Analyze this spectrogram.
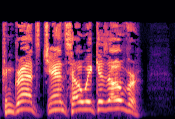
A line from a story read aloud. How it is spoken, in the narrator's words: the instructors yelling out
